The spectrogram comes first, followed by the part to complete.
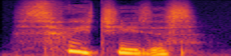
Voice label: safe spot ahead reaction, teengirl, voice; player; survivor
